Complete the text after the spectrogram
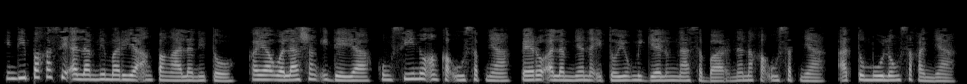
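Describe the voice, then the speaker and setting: A woman's voice: medium pitch, a little fast, dry recording. Woman narrating romance, dull dry sound. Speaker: audiobook narrator. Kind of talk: scripted romance story narration. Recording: dull, muffled lo-fi audio.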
